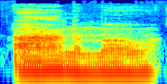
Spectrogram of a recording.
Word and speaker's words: Ahnamoe: wenn er über die Furt von Anamo, Anamo, irgendwas mit Mo, Mo, ich glaube, die meinen dich. Äh, A-H-N-A-M-O-E. Wie spricht man das aus? Äh, Arnemo.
